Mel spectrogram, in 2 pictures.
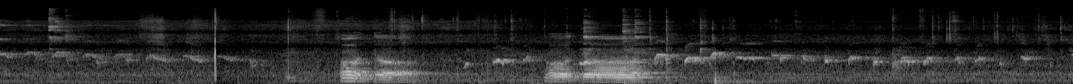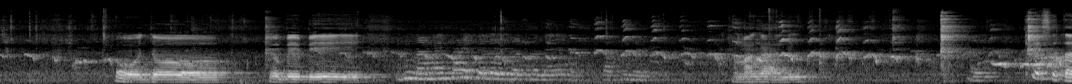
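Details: A Miniature Pinscher outside cries in loud, high, wavering whines, begging to be let into the house.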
